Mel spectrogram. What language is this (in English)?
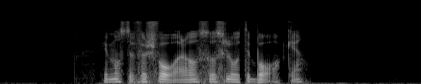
Swedish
